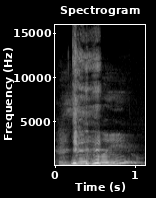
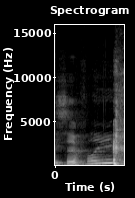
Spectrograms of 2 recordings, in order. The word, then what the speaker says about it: Zivley: My name is Jill Zibley. I am J Zibley. – You gotta spell it for the people. – Oh, Z-I-V-L-E-Y. It's like lively, but with a Z.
